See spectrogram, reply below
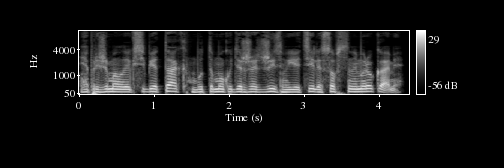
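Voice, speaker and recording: Brief: male narrator, mid-pitched, reading a tense thriller audiobook, dry close sound. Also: steady tone, brisk, no echo. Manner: tense first-person narration, shouting dialogue lines.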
